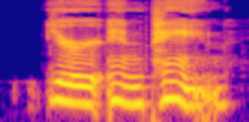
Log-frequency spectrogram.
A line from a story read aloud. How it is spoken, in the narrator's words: he said hoarsely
